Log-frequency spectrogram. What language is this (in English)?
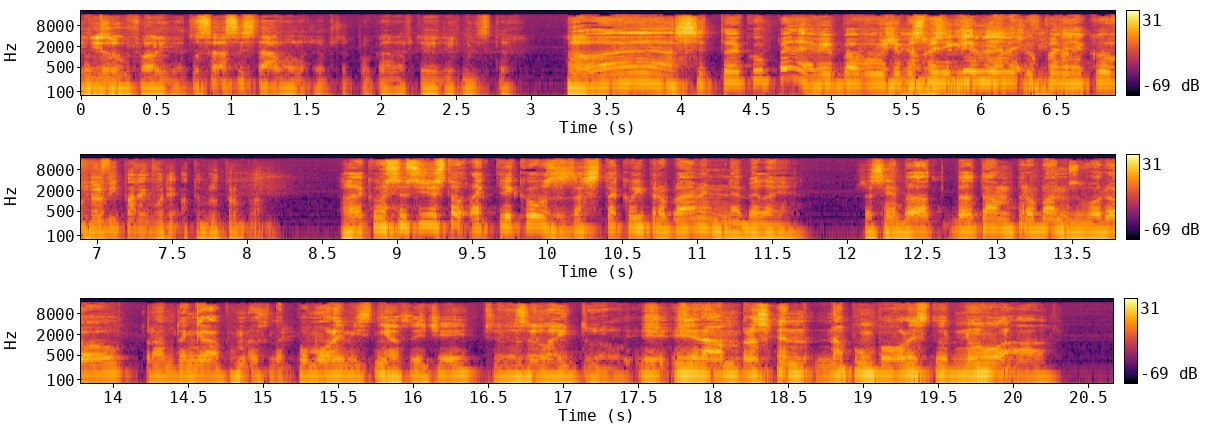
Czech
